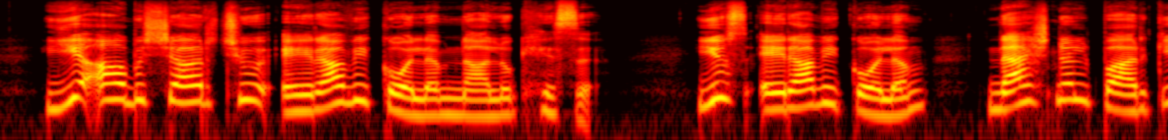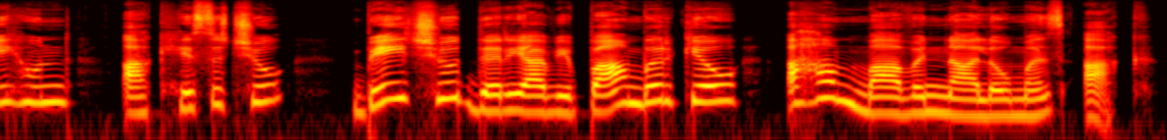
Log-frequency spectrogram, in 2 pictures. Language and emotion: Kashmiri, neutral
